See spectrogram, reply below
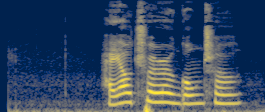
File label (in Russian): Тайваньский; commonvoice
